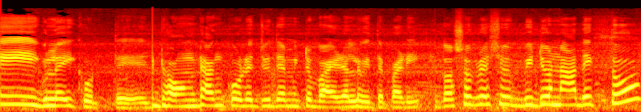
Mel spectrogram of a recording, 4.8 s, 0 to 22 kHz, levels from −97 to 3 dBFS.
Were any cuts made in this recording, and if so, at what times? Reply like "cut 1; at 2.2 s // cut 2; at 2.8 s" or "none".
cut 1; at 1.1 s // cut 2; at 3.2 s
